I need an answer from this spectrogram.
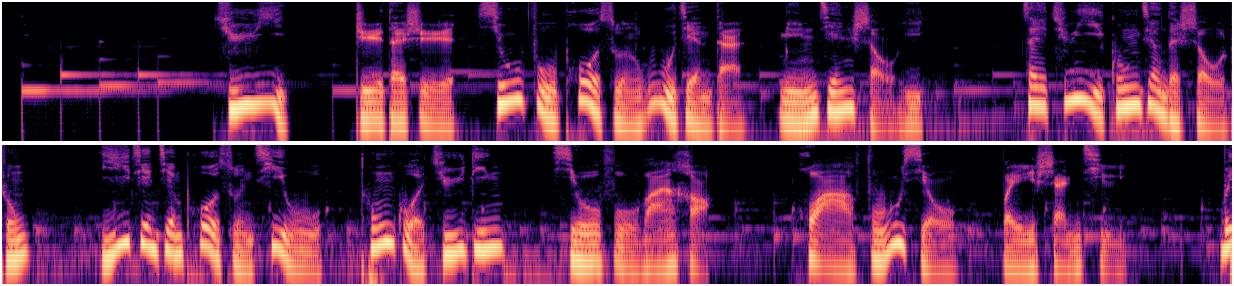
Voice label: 男, 纪录片, 锔艺, 非物质文化遗产

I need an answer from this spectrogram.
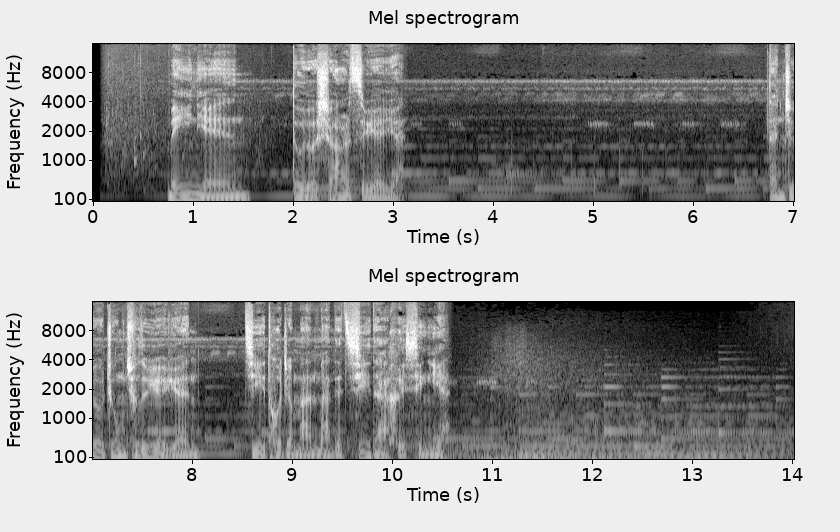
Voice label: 男 磁性温暖 威士忌; 苏格登威士忌

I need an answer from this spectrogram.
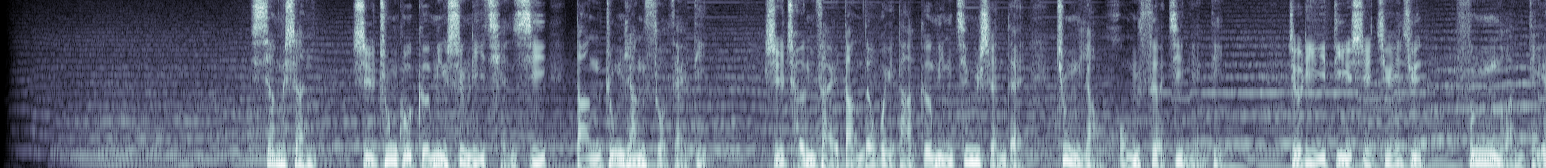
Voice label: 男 专题纪录 香山

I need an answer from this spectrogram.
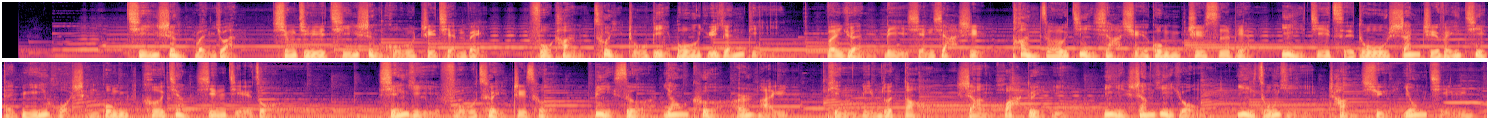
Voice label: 男 纪录片 悠然韵味

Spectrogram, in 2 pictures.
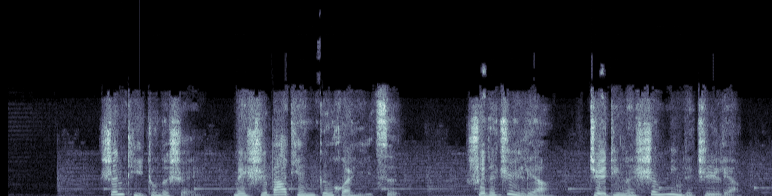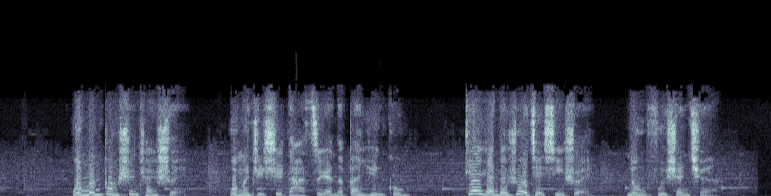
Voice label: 女 矿泉水广告

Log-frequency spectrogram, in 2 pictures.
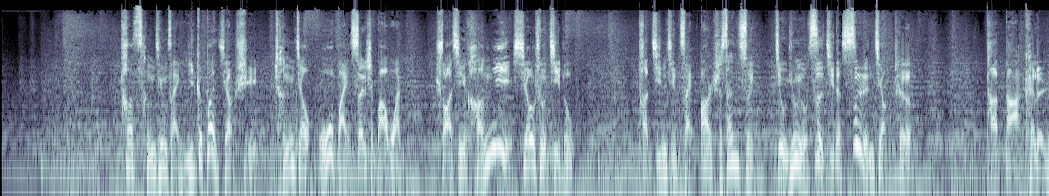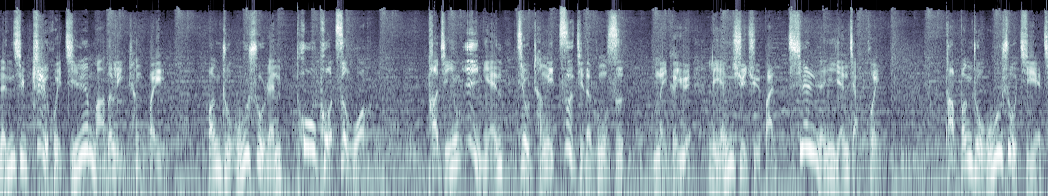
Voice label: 男 培训类大气 介绍

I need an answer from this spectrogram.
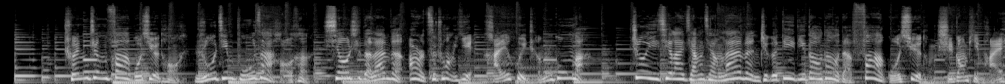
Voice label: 男-轻松解说-时装品牌

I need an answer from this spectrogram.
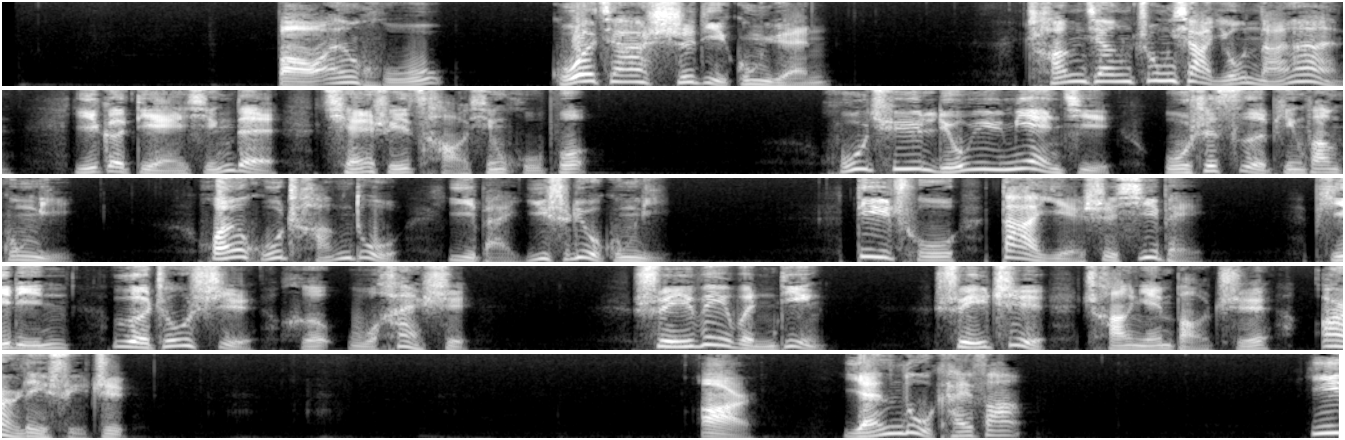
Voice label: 男 专题片 保安湖国家湿地公园

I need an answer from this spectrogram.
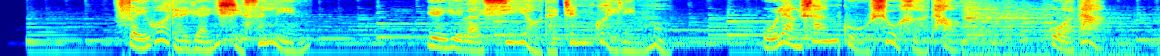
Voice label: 女 广告 公益广告; 云南精准扶贫

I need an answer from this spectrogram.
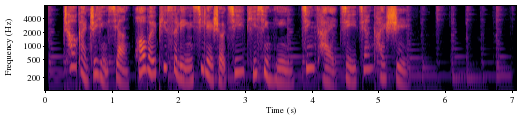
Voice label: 女 品牌广告; 华为P40

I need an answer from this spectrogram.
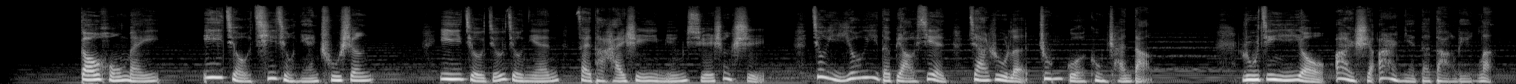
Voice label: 女 专题 大气人物介绍专题

